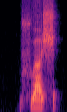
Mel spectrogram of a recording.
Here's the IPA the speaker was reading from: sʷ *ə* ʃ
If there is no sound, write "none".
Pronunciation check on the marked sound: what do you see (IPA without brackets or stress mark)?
a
